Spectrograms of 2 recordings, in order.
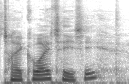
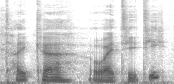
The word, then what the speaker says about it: Taika Waititi: I'm pretty sure it's Taika Waititi. – Taika Waititi.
